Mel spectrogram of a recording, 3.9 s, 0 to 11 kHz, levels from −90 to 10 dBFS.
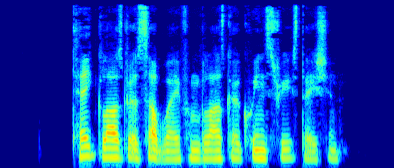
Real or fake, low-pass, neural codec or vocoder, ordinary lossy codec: fake; 9.9 kHz; codec, 24 kHz, 0.9 kbps, WavTokenizer, medium speech release version 2; MP3, 48 kbps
